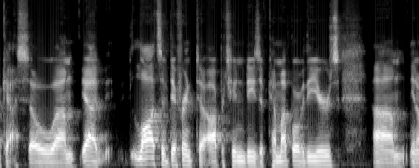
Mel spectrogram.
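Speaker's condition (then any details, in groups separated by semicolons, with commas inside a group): No condition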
